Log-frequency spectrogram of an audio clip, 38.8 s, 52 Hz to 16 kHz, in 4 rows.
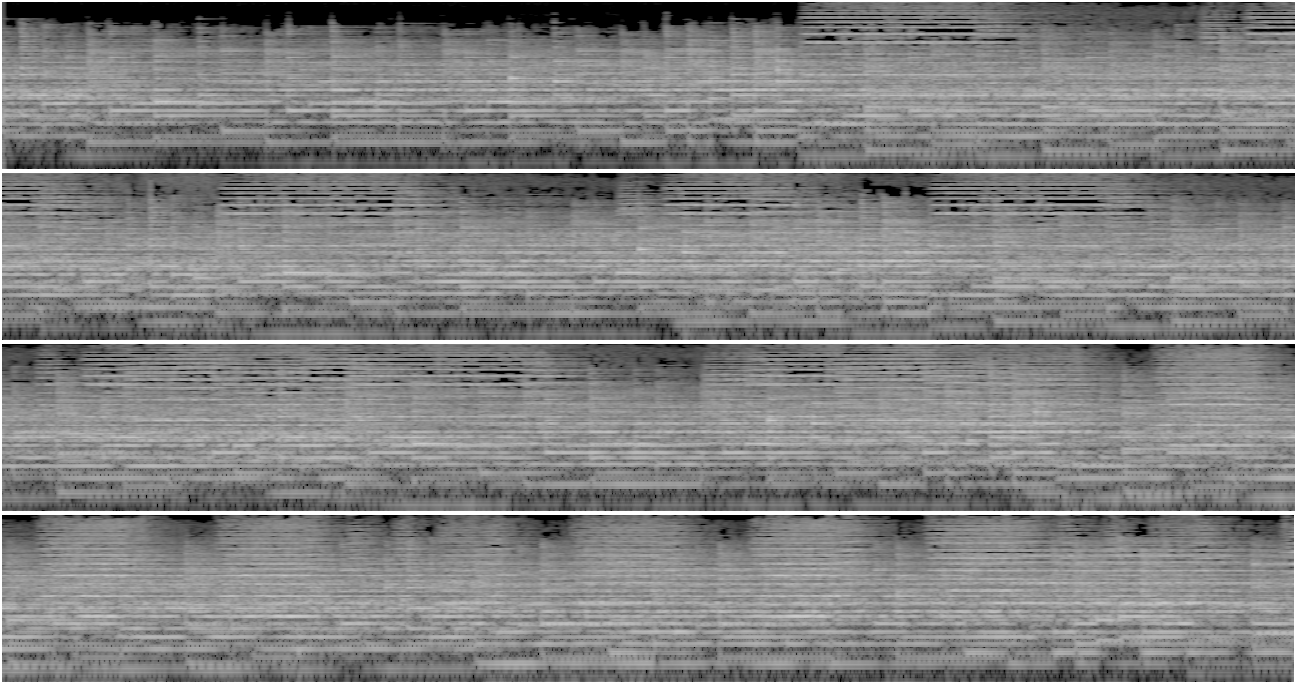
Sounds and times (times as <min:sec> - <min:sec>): Music: 0:00.0 - 0:38.7.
